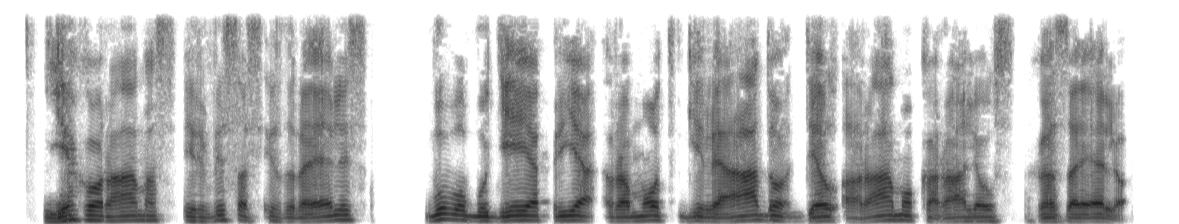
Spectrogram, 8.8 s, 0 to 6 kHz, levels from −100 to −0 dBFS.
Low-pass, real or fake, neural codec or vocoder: 5.4 kHz; fake; codec, 16 kHz in and 24 kHz out, 2.2 kbps, FireRedTTS-2 codec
